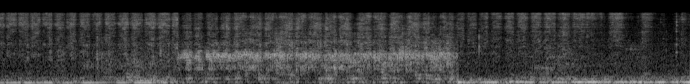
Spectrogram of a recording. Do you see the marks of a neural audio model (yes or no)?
no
